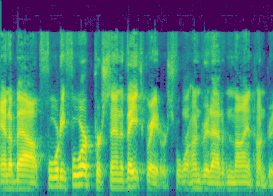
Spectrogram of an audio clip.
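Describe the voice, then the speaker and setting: A man's ordinary speaking voice, fairly quick, with lively intonation against a quiet background. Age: 60s. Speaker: retired school superintendent speaking at public comment. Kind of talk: public comment at school board meeting.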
